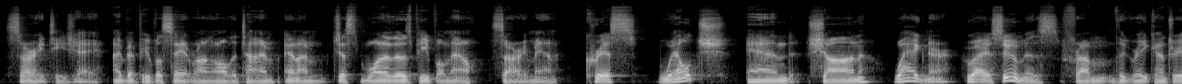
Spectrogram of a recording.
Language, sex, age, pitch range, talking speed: English, male, 40-59, 90-105 Hz, 170 wpm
